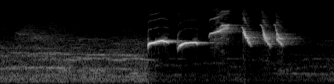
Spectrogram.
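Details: Orange-headed thrush giving a song used to prompt other thrushes of its kind to sing: after a low droning background, a quick burst of slurred whistles and higher sweeping notes lasting about a second and a half.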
